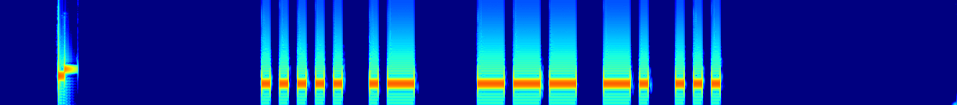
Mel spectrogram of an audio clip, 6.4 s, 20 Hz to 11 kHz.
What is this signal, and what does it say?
Morse code, heard as a keyed tone, about 20 wpm, 700 Hz. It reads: 5A ONS
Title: Field Day Exchanges Encore - 20wpm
